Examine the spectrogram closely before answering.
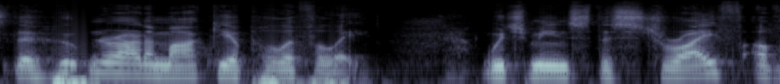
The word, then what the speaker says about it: Hypnerotomachia Poliphili: All right, pronounce it for us. Sure. It's the Hypnerotomachia Poliphili, which means the strife of love in a dream of he who loves many things.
